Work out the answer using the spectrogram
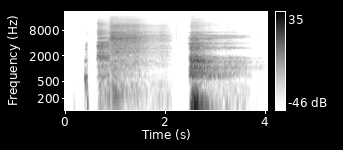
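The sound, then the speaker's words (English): A deep breath taken slowly: a brief click, a long hissing inhale, a short pause, then a louder exhale that trails off. “if you as the listener want to just take a like nice little deep breath with me, I think that would be like a very nice way to end this collectively.”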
